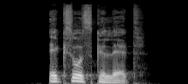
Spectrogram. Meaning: exoskeleton (hard outer structure)
- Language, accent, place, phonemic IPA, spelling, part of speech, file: German, Germany, Berlin, /ˌɛksoskəˈlɛt/, Exoskelett, noun, De-Exoskelett.ogg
